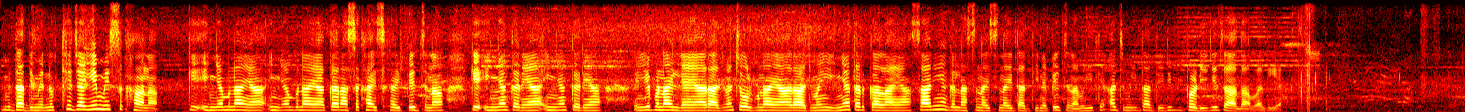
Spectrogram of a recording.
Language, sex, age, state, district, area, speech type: Dogri, female, 60+, Jammu and Kashmir, Samba, urban, spontaneous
